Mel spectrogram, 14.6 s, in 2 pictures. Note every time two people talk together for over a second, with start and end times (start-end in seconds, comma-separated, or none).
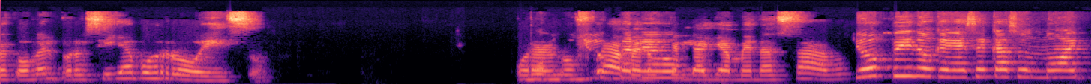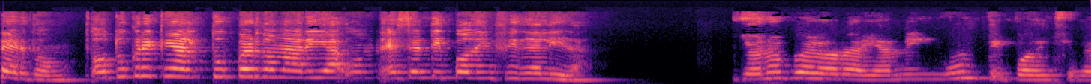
3.5-4.7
